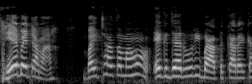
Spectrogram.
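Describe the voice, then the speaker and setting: This woman does a cartoonish character voice, squeaky and extremely high-pitched, with lively intonation. She races along at a very fast pace with big swings in loudness. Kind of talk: comic overacting. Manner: scolding, rustic Awadhi talk.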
